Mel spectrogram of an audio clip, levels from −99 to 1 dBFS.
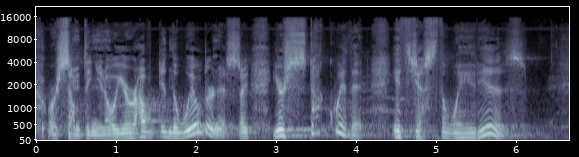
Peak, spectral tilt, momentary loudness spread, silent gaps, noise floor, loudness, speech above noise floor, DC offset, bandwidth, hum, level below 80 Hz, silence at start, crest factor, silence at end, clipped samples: -8 dBFS; -4.5 dB/octave; 10 LU; none; -52 dBFS; -27 LUFS; 26 dB; under 0.1%; 15.5 kHz; none; -66 dBFS; 0 s; 20 dB; 0 s; under 0.1%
